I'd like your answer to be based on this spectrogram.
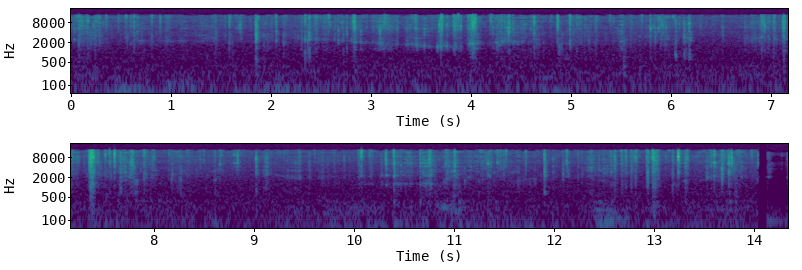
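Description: A thin metal blade scrapes and carves the surface of a solid, palm-sized green bar of soap held in one hand over a pile of white and green soap shavings. The sound is a quiet, steady, bright, dry scratching with crinkly, tearing-like textures and frequent sharp little clicks as the blade catches and flakes away shavings. A faint low rumble sits underneath throughout.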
